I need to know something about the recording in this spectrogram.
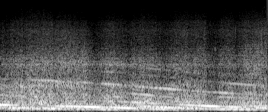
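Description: An electric car's optional artificial engine sound, which can be switched on at will and stays subtle, not comparable to a combustion engine. It is a smooth, synthetic humming drone with layered tones that glide slowly downward in pitch, steady over a bed of rushing road noise, with no voices.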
